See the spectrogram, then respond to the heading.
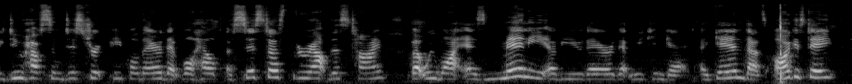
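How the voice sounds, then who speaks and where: Over noticeable background noise, a woman projects her high voice with an American accent and an upbeat tone. Her loudness swings a lot while her pitch varies in an ordinary way. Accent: Southern drawl, comes out occasionally. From US South. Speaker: school media specialist. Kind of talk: staff announcement. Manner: friendly, upbeat.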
